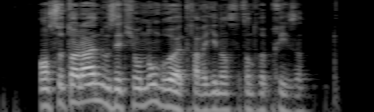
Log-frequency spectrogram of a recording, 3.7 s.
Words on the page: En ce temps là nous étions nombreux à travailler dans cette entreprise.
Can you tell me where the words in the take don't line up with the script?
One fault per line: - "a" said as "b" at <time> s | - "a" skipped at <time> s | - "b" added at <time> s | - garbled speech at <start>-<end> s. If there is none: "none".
none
